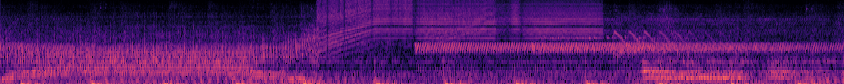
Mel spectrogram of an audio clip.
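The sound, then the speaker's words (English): A low growling roar gives way to harsh electronic zaps of Dalek energy weapon gunfire, with rising whining sweeps and a steady high buzzing tone that hums on for several seconds. “That was Dalek gunfire.”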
